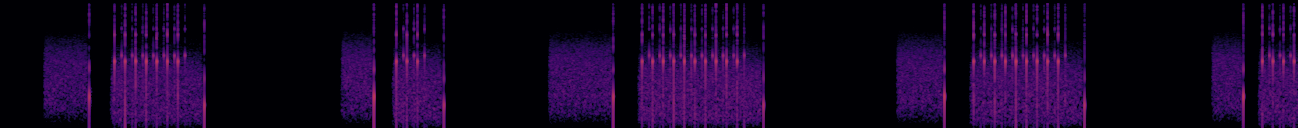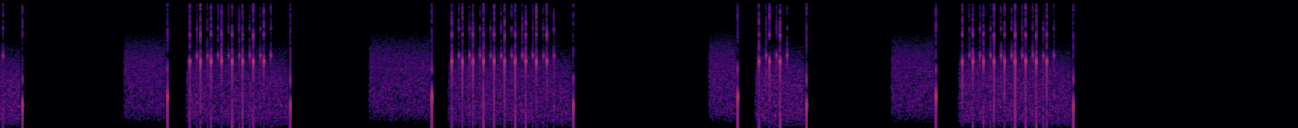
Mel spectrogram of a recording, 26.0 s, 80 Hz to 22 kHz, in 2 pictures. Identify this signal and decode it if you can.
Pulse dialling, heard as a rotary dial, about 10 pulses a second. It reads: 7 3 0 9 4 8 0 3 9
